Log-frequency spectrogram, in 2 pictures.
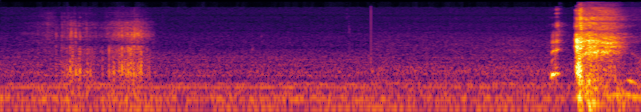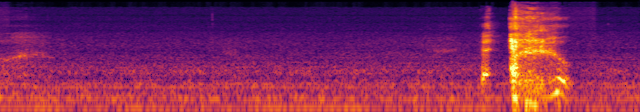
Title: Wet, Messy, Congested Sneezes (F)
